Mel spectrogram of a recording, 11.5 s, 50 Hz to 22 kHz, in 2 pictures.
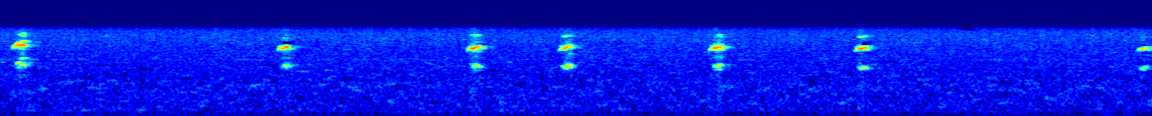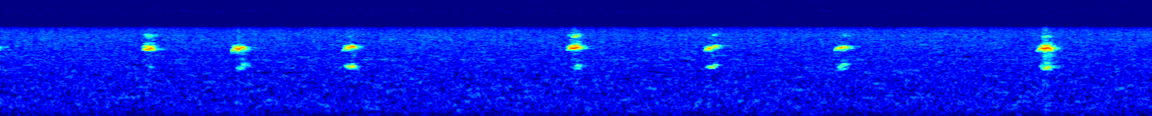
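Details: House finch couple at a bird feeder on 7 August 2023, communicating while taking their last meal of the day; short, bright chirped notes given singly at irregular intervals of roughly one second, about fourteen in all, over quiet background.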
